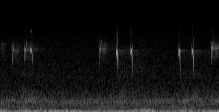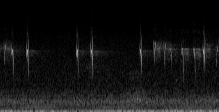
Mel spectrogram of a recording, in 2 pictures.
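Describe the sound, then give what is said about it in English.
A wild bird calls with many short, high-pitched chirps repeated in irregular pairs and bursts over a low, steady background rumble. “Wild bird.”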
